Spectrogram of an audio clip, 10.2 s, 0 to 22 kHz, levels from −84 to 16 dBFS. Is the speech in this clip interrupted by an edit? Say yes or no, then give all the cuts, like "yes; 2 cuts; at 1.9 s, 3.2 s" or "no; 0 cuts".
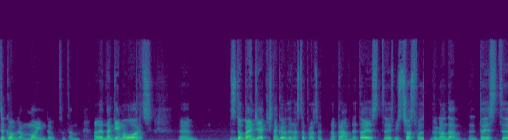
yes; 2 cuts; at 6.5 s, 8.5 s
